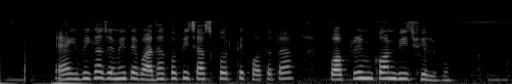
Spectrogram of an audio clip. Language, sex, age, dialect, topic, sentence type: Bengali, female, 36-40, Rajbangshi, agriculture, question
